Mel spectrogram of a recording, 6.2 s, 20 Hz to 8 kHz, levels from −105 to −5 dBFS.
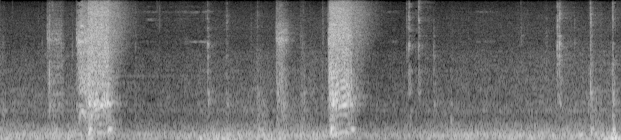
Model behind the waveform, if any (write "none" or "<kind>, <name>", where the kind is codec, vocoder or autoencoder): vocoder, BigVGAN v2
